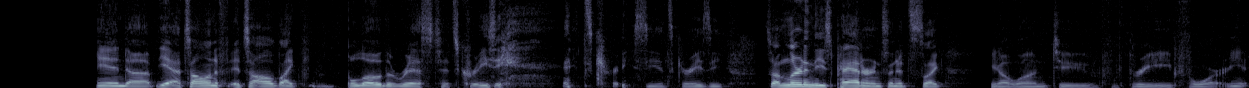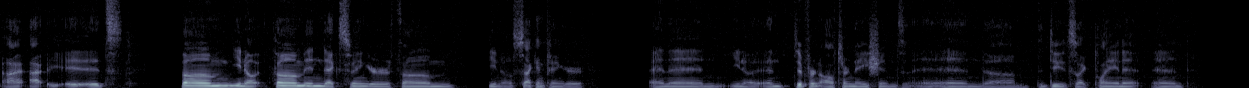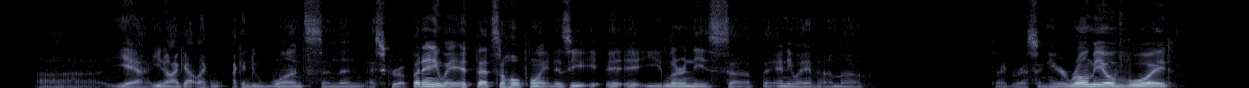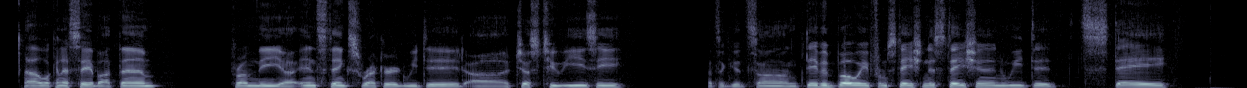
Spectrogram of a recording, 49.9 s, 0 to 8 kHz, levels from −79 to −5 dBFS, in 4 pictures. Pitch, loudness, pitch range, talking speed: 120 Hz, -37 LUFS, 100-135 Hz, 160 wpm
